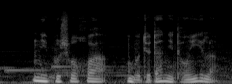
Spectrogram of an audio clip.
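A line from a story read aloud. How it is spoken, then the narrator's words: Muttering. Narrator (Chinese): 程心嘟囔了一句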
